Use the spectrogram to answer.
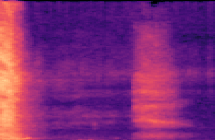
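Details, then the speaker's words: One forceful, deliberately held-back allergy sneeze followed by a soft hissing breath out; stifled sneezing. "sneezes are generally too big. Doesn't really work properly. But I can try."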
